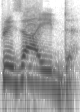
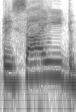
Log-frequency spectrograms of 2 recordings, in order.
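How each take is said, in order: First: The middle consonant is a Z sound. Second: The middle consonant is an S sound. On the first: The speaker calls it right. "এটা উচ্চারণ হচ্ছে প্রিজাইড" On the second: The speaker calls it wrong. "আমরা অনেকে এটাকে প্রিসাইড বলি"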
